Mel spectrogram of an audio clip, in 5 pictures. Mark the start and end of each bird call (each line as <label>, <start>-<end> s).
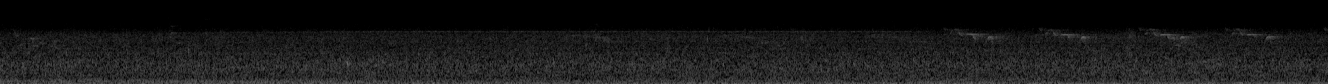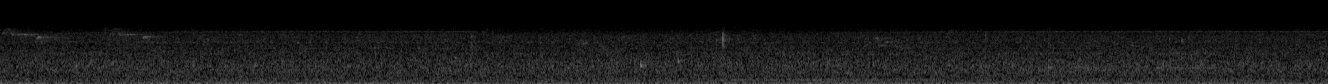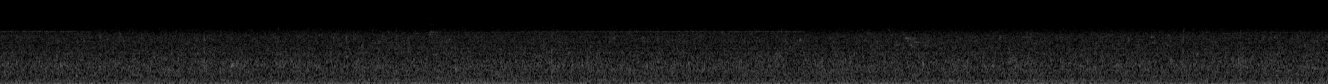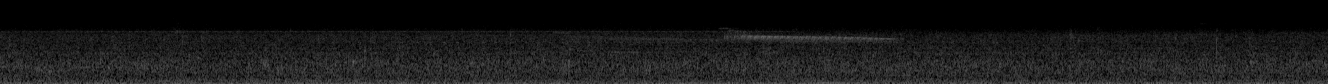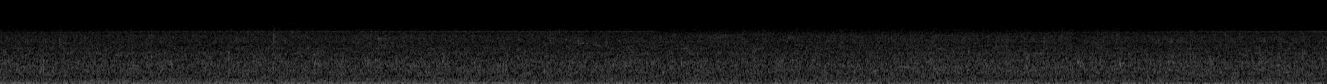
Cabanis's Wren (Cantorchilus modestus), 9.4-14.9 s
